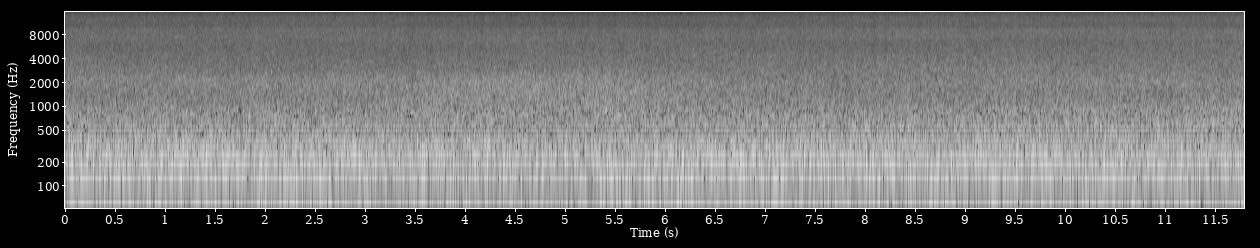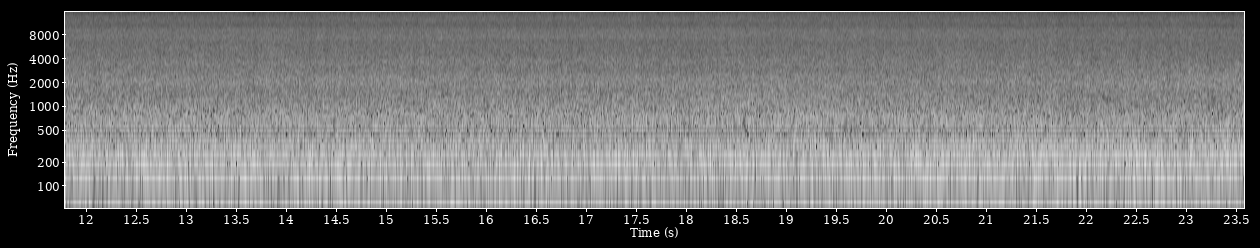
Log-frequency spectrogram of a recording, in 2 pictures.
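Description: River water spilling over a stepped stone weir and rushing across the rocks below: a loud, steady rush of falling water.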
